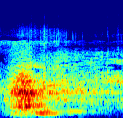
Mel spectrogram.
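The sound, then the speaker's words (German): A single lion roar heard from far away in the desert, muffled and rough, swelling quickly and then trailing off within about a second. No voices accompany it. “Boah, da hat ein Löwe gebrüllt in der Wüste.”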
